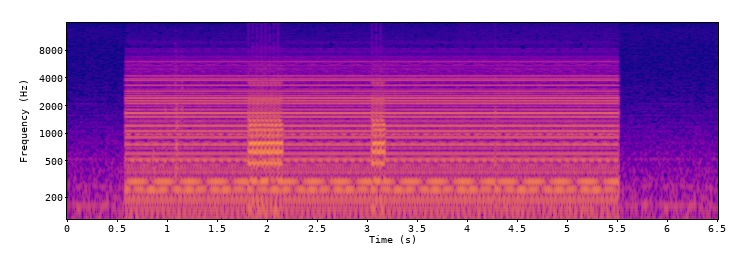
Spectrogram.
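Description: Loud electronic buzzing drone over a deep hum. It starts abruptly about half a second in and cuts off suddenly near the end, with two brief harsher bursts in the middle. It is a deliberate glitch noise in an analog-horror video's soundtrack, meant as a scare.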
